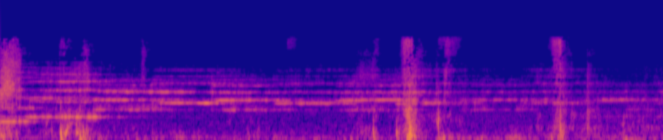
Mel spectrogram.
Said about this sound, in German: eben die Sirene abwarten.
